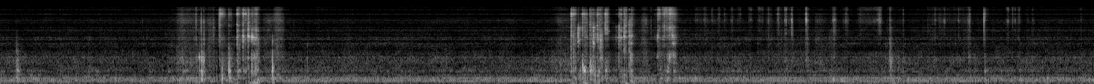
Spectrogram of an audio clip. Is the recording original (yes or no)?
no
